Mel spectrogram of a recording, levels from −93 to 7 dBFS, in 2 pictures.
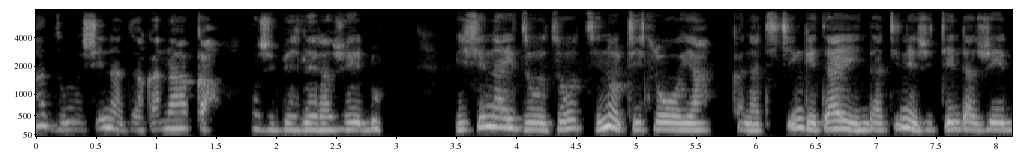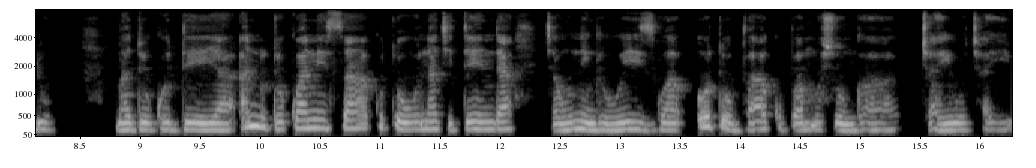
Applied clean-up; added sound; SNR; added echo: none; none; none; none.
